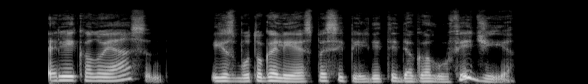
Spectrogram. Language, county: Lithuanian, Vilnius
